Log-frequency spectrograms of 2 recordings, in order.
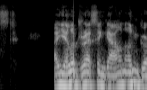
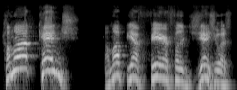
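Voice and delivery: much higher and louder, calling down the stairs; 7 semitones higher, 8 dB louder, slower than usual. A narrator's reading. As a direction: shout it down the dark stairwell. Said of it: "called out hoarsely".

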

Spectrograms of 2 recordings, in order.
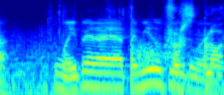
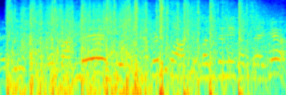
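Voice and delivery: loud, higher frustrated yell; frustrated shout; 4 semitones higher, 9 dB louder than usual. Real, not acted. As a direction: yell at a careless teammate. Frustrated at teammate.

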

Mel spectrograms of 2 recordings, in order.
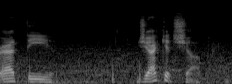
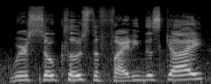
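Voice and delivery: excited; 5 semitones higher, 9 dB louder than usual. Real, not acted. Eager gamer near the boss fight.

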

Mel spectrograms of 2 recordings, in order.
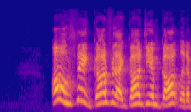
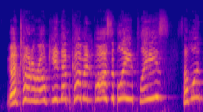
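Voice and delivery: high, hurried plea trailing into questions; anxious pleading; 7 semitones higher, faster than usual. Real, not acted. Viewer begging for the other boys to come, anxious pleading. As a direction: beg hopefully for backup.

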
